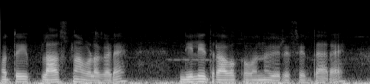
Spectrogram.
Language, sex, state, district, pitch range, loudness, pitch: Kannada, male, Karnataka, Bangalore, 90-115 Hz, -18 LUFS, 100 Hz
